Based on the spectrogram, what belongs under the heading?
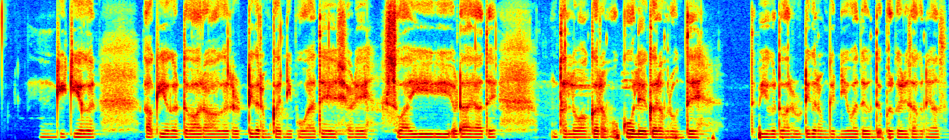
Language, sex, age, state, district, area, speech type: Dogri, female, 18-30, Jammu and Kashmir, Udhampur, rural, spontaneous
